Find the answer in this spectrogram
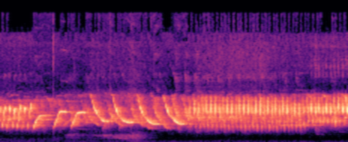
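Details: Vigorous canary song meant to coax young birds. Begins with a fast trill, then broad downward-sweeping whistles, ending in a rapid, evenly repeated rolling trill.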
